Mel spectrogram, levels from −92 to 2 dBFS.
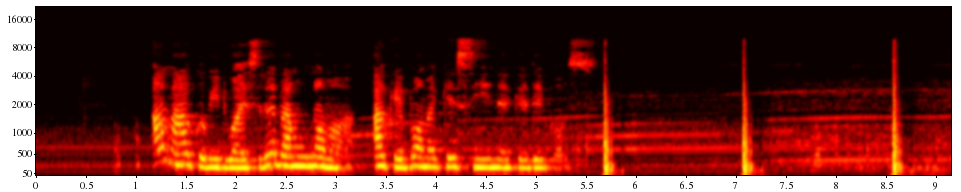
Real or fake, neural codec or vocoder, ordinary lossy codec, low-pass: real; none; MP3, 64 kbps; 9.9 kHz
